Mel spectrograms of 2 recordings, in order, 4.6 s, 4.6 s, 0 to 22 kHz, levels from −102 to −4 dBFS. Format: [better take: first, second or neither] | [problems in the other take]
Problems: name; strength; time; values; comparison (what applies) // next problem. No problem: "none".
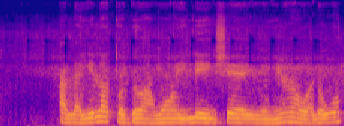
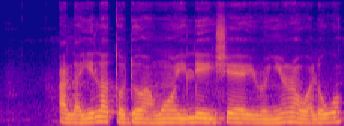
second | noise reduction (neural mask model Resemble Enhance denoiser)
